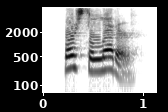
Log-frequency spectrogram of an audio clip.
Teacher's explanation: And letter spelled L-E-T-T-E-R, which we tend to say letter with more of a soft D-ish kind of sound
